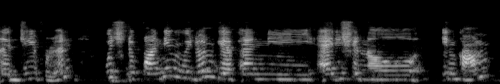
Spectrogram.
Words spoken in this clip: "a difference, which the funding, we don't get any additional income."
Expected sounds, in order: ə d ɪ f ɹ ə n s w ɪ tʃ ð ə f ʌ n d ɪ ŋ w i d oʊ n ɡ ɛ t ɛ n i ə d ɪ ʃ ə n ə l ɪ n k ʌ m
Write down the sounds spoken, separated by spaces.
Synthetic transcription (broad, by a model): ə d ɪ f ɹ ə n w ɪ tʃ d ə f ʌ n d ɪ ŋ w i d oʊ n ɡ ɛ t ɛ n i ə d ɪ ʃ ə n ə l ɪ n k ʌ m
